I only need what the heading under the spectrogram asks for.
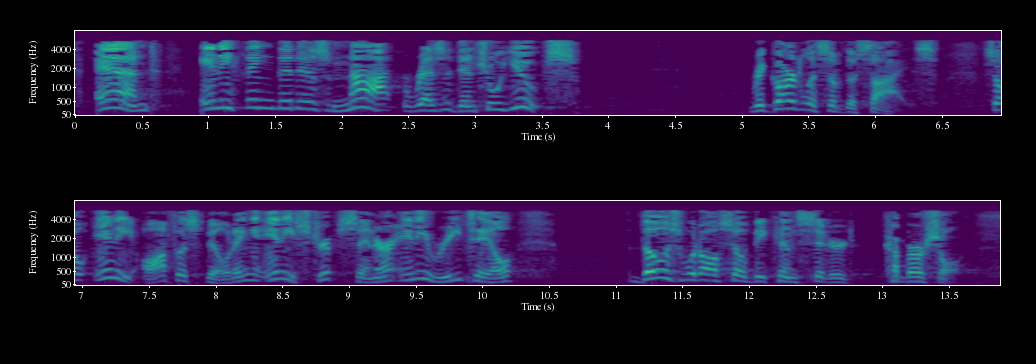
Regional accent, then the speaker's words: Ohio, United States; moved away as an adult; now in Texas, United States; I am originally here from Ohio. I did my first 39 years here, then moved to Texas

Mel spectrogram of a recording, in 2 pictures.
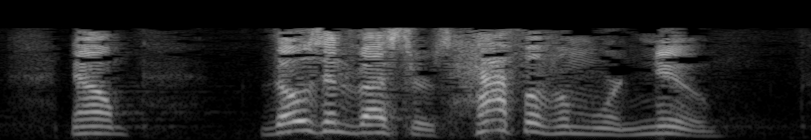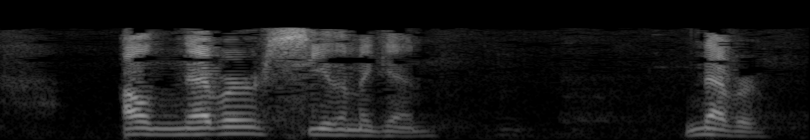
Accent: Phoenix, Arizona, United States; It was in Tucson, which I'm from Phoenix, so it's an hour and a half away.

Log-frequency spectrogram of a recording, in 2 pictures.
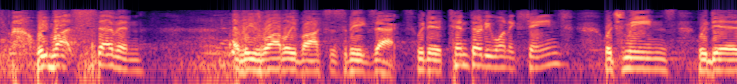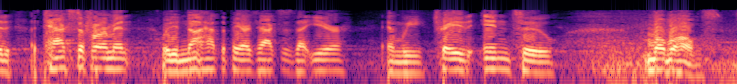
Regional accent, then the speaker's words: Plant City, Florida, United States; I'm from Central Florida. I'm in between Tampa and Orlando, a little town called Plant City.

